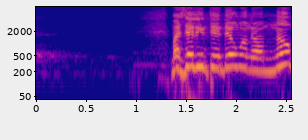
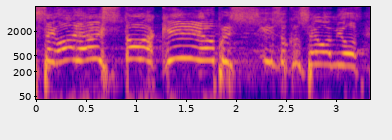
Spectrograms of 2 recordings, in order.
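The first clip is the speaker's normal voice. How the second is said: a higher, louder cry to the Lord; loud prayer; 7 semitones higher, 4 dB louder than usual. Shown as a demonstration. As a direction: pray it out so He hears.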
